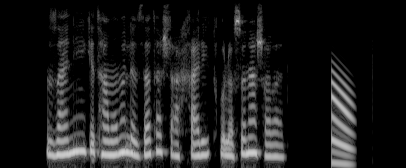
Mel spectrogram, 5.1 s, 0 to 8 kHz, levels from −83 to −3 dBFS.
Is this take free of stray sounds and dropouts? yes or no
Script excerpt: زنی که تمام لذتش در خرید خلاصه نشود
no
